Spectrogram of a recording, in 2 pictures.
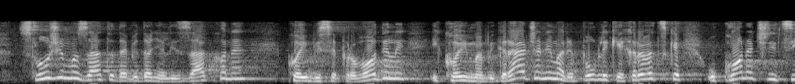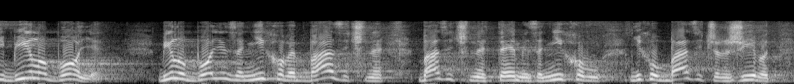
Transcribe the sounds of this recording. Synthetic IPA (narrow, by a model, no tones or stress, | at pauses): slˠuːʒimo̞zat̪o̞d̪abid̪o̞ɲe̞lizaːko̞ne̞ | ko̞jibise̞pɾo̞ʋo̞d̪iliːko̞jimabiɡɾad͡ʒanimaɾe̞publike̞xr̩ʋat̪ske̞uko̞nat͡ʃnit̪sibilo̞bo̞ʎḛ | bilo̞bo̞ʎe̞zaɲixo̞ʋe̞bazit͡ʃnebazit͡ʃne̞t̪e̞ːme̞zaɲixo̞ʋuɲixo̞ʋbazit͡ʃanʒiʋo̞t̪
